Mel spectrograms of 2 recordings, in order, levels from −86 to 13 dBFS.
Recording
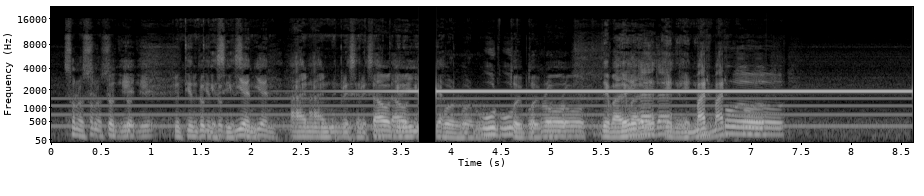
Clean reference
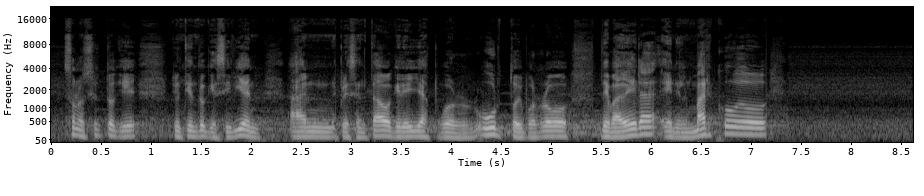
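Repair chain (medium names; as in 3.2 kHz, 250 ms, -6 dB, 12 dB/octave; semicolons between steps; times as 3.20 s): de-hum 364.6 Hz, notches 4; band-stop 1.9 kHz, Q 30; room tone fill 3.68–3.86 s; inverse comb 179 ms -4 dB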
